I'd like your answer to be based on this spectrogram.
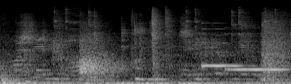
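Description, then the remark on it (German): Electronic alarm chimes from patient observation monitors ring out in a busy hospital emergency ward, a couple of clear tonal beeps sounding over background chatter and bustle. “Auf den Beobachtungsbildschirmen flackert, blinkt und läutet es.”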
